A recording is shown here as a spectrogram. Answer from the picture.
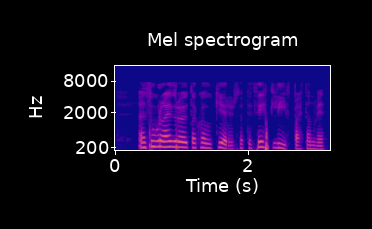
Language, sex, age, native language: Icelandic, female, 40-49, Icelandic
